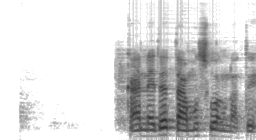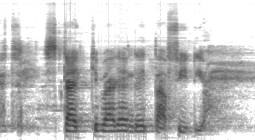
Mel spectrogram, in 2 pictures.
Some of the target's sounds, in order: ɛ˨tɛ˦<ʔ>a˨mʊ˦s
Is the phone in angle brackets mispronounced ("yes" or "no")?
yes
